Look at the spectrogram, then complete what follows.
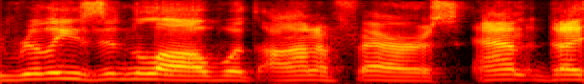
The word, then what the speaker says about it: Anna Faris: her because he really is in love with Anna Faris.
